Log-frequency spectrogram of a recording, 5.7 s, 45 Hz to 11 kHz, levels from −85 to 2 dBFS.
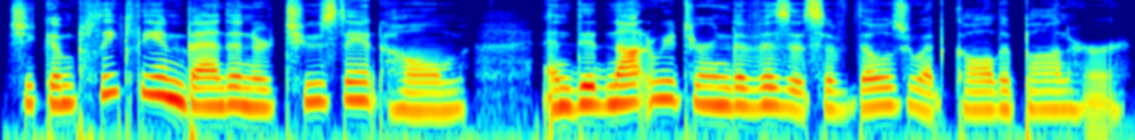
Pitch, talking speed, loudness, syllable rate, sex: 180 Hz, 210 wpm, -19 LUFS, 6.1 syllables/s, female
